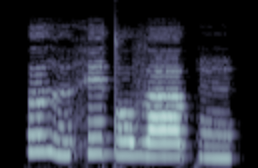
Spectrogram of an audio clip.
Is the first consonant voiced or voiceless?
voiced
